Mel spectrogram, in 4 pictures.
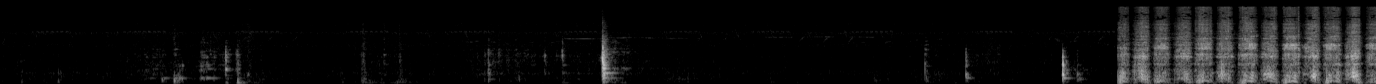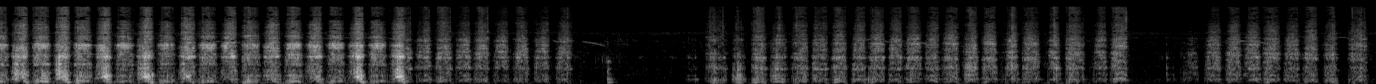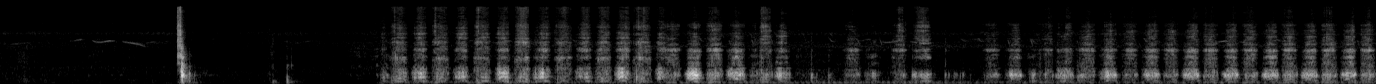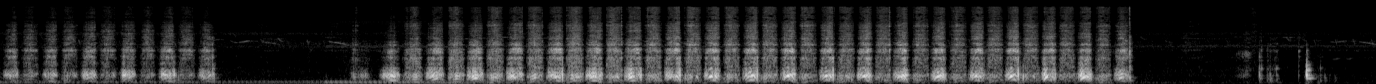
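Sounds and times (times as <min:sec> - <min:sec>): hand tool rubbing on wood: 0:11.2 - 0:19.6, 0:20.8 - 0:27.5, 0:31.4 - 0:43.5, 0:44.8 - 0:52.6.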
